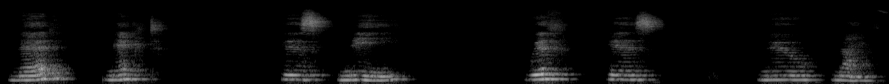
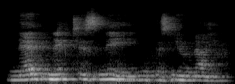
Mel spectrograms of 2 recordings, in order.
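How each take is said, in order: First: The sentence is spoken very slowly. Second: The sentence is spoken at natural speed. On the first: "first very slowly" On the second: "and then at a more natural speed"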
